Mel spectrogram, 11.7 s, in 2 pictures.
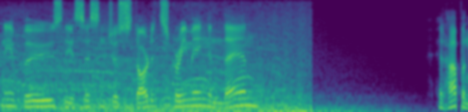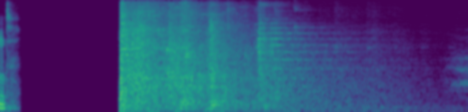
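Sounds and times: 
speech: 0.0 - 3.5, 5.5 - 6.1
glass shattering from a thrown brick: 7.4 - 11.3
tinkling clattering glass shards: 7.6 - 11.1.

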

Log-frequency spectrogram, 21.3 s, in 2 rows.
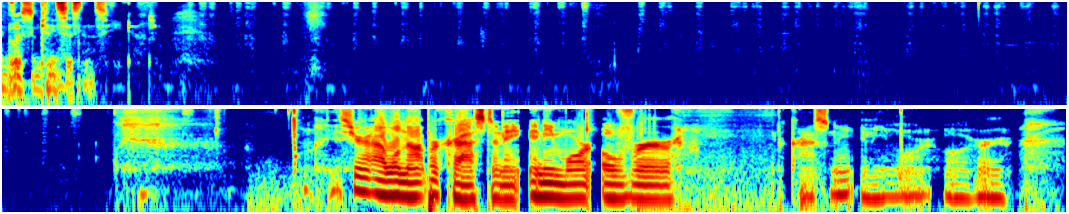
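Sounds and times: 
pen scratching across paper: 0.1 - 11.6
speech: 0.2 - 1.6, 14.2 - 17.6, 18.6 - 21.2.

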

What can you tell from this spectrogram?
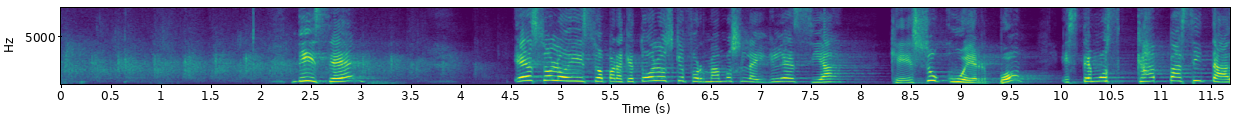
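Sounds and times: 
crowd applause: 0.0 - 4.4
speech: 2.3 - 3.2, 4.5 - 11.6.

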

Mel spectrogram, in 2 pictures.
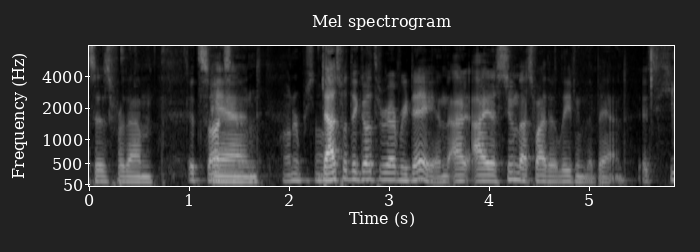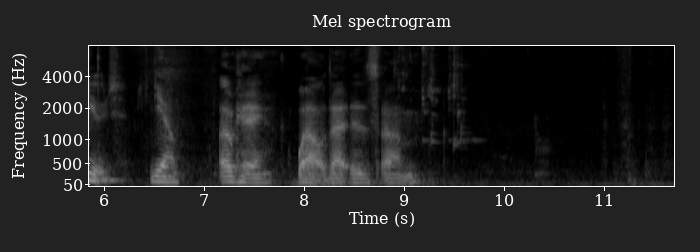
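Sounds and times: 
speech: 0.0 - 9.3
cup or bowl clinking: 8.8 - 9.9.

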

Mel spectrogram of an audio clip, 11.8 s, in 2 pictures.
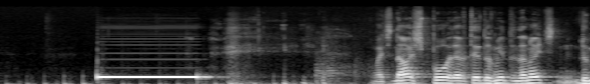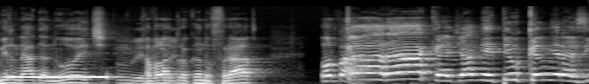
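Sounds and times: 
electronic phone call ring tone: 1.0 - 2.1, 6.0 - 7.2
speech: 3.8 - 11.7.

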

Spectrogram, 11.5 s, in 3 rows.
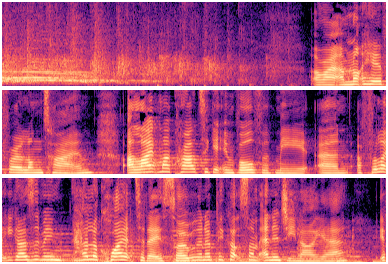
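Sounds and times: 
audience applause: 0.0 - 2.4
speech: 3.1 - 11.5.

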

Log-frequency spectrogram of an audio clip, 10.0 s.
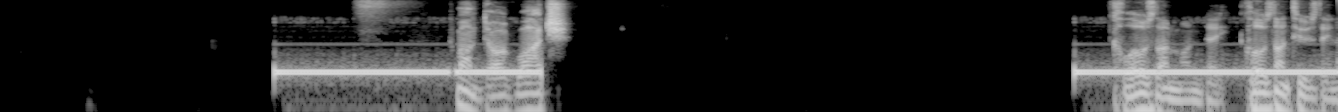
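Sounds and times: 
telephone ringing tone: 2.0 - 4.0, 8.0 - 10.0
speech: 3.4 - 4.3, 8.4 - 10.0.

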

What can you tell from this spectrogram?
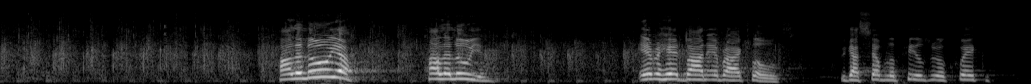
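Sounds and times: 
audience clapping hands in praise: 0.0 - 8.2
speech: 2.8 - 3.6, 4.3 - 5.0, 6.4 - 10.0.

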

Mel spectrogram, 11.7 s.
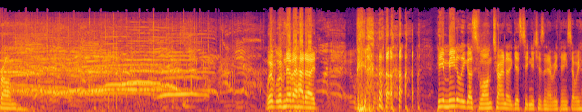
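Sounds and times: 
speech: 0.0 - 0.5, 5.3 - 6.5, 7.1 - 8.2, 8.8 - 11.6
live studio audience cheering wildly for a special guest at a Penn Relays show: 0.0 - 7.1
laughter: 0.7 - 4.0, 6.4 - 8.7.

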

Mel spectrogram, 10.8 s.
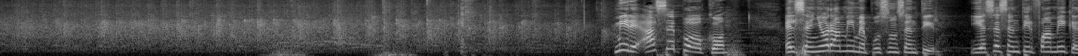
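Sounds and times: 
audience applause: 0.0 - 6.2
speech: 6.2 - 10.7.

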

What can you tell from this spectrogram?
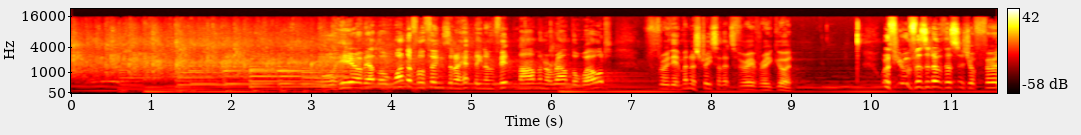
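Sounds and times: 
church congregation clapping to welcome guests during a Sunday morning service: 0.0 - 6.4
sustained keyboard chords: 0.0 - 11.5
speech: 3.4 - 9.2, 10.1 - 11.5.

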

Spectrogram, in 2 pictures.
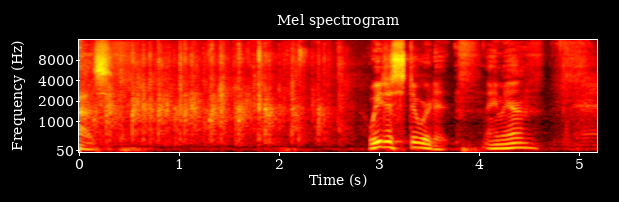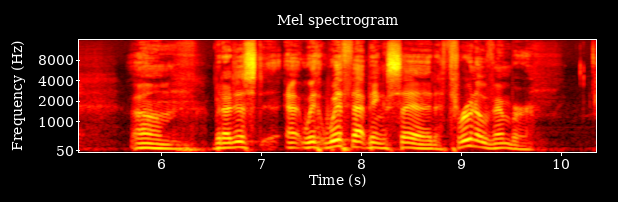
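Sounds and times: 
speech: 0.0 - 0.5, 2.9 - 4.6, 5.7 - 9.8
audience round of applause: 0.0 - 2.8.

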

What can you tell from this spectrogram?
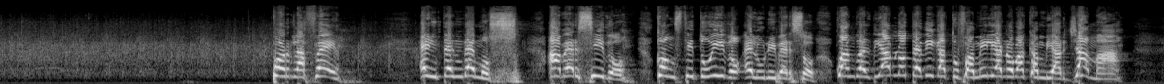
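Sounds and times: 
church congregation applauding during a service: 0.0 - 5.0
speech: 2.9 - 3.5, 4.2 - 11.3.

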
